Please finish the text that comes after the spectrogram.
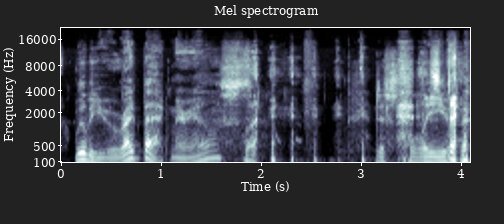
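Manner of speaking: small on-air radio DJ announcer voice. Told to try it during arguments, addressing his wife in a little radio voice. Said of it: "a little radio voice on her".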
